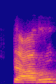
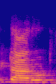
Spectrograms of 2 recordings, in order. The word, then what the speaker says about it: tarot: टी ए आर ओ टी टैरोट बट जब हम बोलेंगे उसका उच्चारण करेंगे तो वह सिर्फ टैरो ही होगा। वहां पर टी साइलेंट हो जाएगा।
